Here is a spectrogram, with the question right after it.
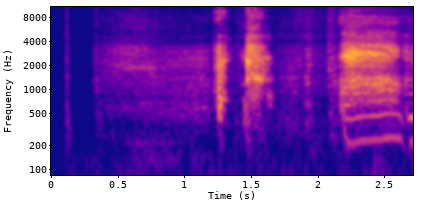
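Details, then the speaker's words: Sneeze compilation captioned as a woman with a cold recording her own sneezes: a hissing in-breath, sharp explosive bursts, then a voiced sneeze sound. "yo resfriada grabando mis estornudos"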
